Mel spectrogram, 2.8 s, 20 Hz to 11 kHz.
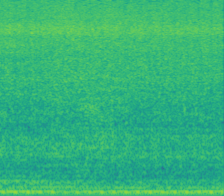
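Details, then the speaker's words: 1964 Chevelle Malibu convertible V8 idling cold, oil pressure just under 40 and 66 degrees at the water pump: low, steady, even burble with no knocks; sounds good, a normal cold idle. "temps not coming up yet and sounds pretty good showing 66 degrees still at the water pump"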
